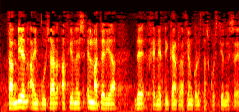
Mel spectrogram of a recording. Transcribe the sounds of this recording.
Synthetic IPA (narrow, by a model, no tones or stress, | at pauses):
t̪ambje̞na̰impulsaɾaθjo̞ne̞se̞nmat̪e̞ɾja | ðe̞xe̞ne̞t̪ikaenrelaθjo̞ŋko̞nest̪askwe̞st̪jo̞ne̞s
